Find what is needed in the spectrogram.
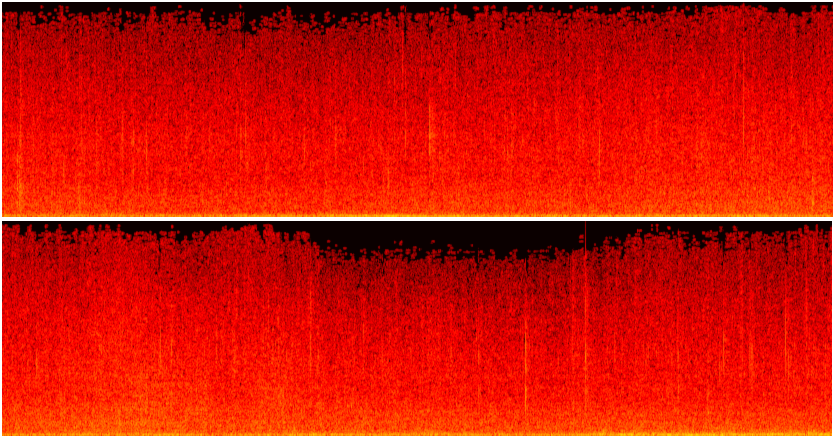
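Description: Heavy rain falling steadily, an even hiss with no breaks.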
